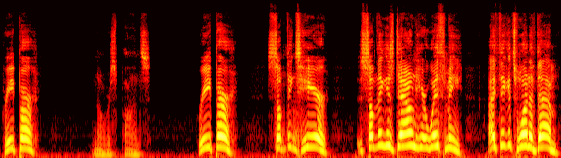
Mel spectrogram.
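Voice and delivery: desperate high loud yell; calling out. Acted. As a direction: shout for help at full volume. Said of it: "call out".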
